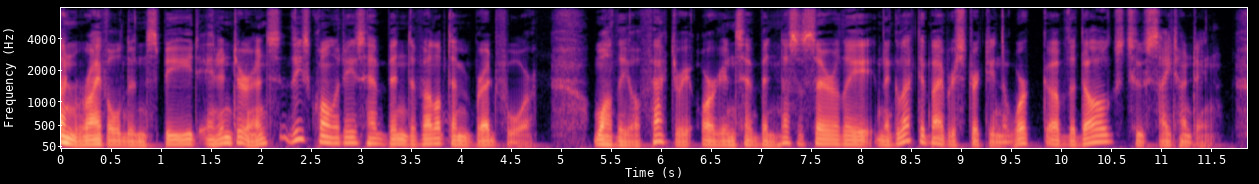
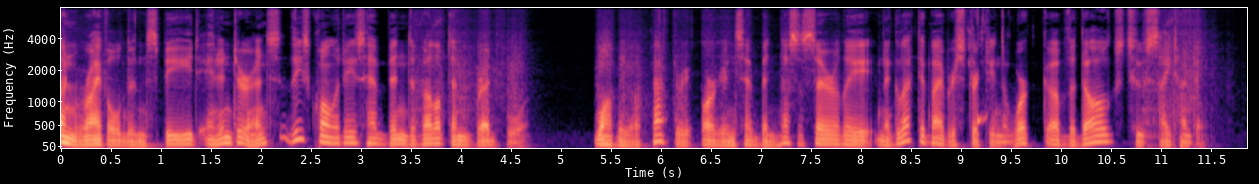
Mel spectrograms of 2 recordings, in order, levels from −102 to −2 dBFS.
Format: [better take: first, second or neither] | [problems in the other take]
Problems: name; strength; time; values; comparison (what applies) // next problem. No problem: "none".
first | noise reduction (neural mask model RNNoise)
